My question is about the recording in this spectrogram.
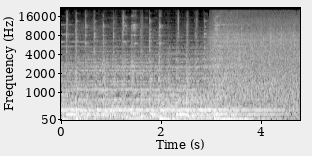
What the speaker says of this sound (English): It rains here virtually every day.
